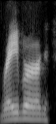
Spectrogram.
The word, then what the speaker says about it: Rayberg: He says, by the way, the name is pronounced Rayberg.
